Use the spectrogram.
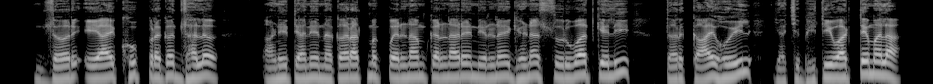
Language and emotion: Marathi, fearful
